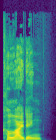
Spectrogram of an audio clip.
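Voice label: "colliding", American English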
